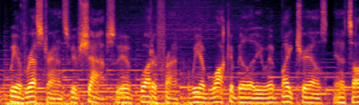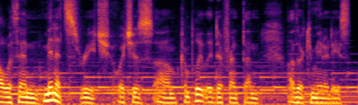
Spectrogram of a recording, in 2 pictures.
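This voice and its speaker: A man's voice: on the low side, steady tone, fairly quick, gravelly. A man speaking for a college in a promotional video, listing its features with occasional fillers. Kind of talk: promotional talk. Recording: loud guitar music behind the voice.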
